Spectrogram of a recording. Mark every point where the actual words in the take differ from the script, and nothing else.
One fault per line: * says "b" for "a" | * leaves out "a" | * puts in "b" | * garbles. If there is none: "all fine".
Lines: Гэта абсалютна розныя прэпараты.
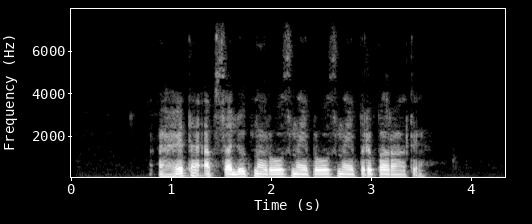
* puts in "розныя"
